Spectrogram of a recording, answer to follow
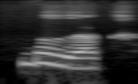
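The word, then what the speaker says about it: bullock: বুলক, ওকে, উচ্চারণটা হবে বুলক।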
